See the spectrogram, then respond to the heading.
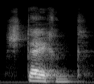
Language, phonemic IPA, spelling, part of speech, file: Dutch, /ˈstɛiɣənt/, stijgend, verb / adjective, Nl-stijgend.ogg
- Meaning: present participle of stijgen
